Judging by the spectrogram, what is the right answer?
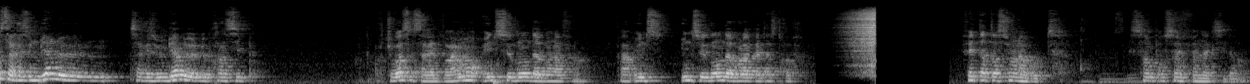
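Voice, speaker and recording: A man's voice: on the high side, a little mellow, recorded from a distance. A young man, chatting casually as he reacts to videos, laughing and repeating himself. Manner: chatty, laughs often, repeats phrases, slangy. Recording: roomy echo, voice set back from the mic.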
